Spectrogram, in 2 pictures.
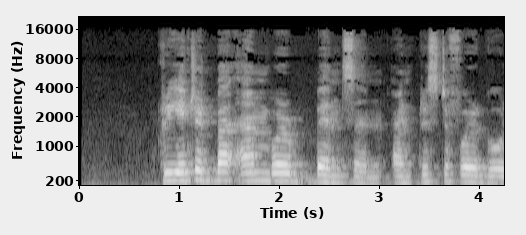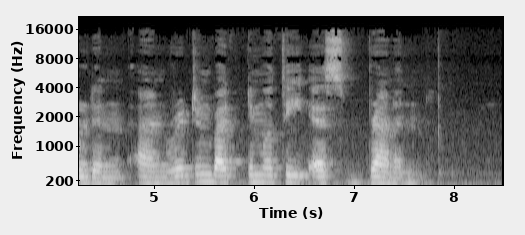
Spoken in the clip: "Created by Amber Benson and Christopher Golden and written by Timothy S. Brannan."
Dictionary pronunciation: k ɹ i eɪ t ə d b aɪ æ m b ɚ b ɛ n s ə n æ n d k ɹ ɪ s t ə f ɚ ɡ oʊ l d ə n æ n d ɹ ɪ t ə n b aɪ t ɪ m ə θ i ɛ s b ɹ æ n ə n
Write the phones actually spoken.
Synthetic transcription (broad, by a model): k ɹ i eɪ t ə d b aɪ æ m b ɚ b ɛ n s ə n æ n d k ɹ ɪ s t ə f ɚ ɡ oʊ l d ə n æ n d ɹ ɪ t ə n b aɪ t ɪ m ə t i ɛ s b ɹ æ n ə n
